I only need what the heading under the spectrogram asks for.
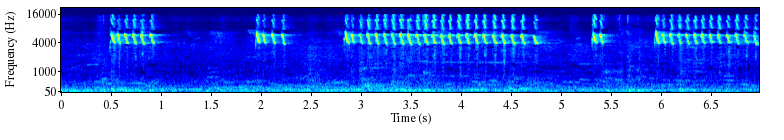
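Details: Olive-backed sunbird song from a training recording in the tight 'nembak rapat' style: bursts of rapid high chirps, short ones and a long unbroken run lasting about two seconds, separated by pauses.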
